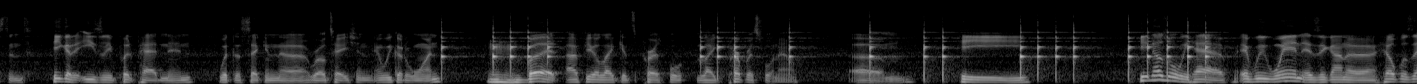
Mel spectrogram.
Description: Tap code, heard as taps on glass, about 5 knocks a second, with room echo and speech in English. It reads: D LBU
